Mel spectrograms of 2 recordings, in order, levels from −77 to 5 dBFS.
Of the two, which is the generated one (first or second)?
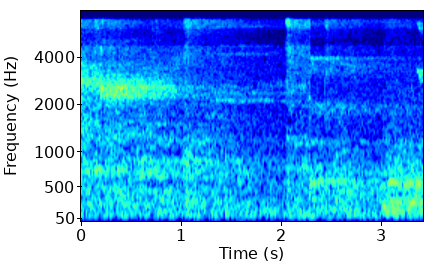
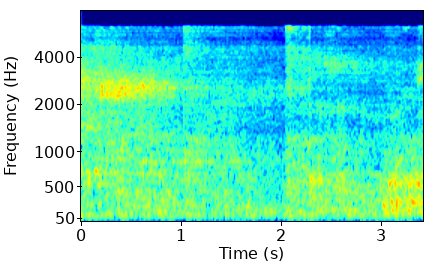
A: second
